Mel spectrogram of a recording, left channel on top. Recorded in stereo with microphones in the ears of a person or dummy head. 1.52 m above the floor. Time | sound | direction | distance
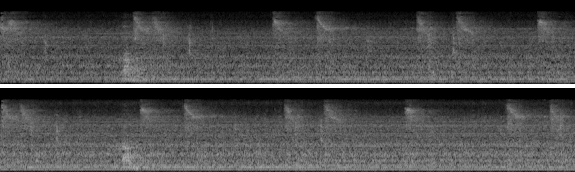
1.2 | writing | 35° right (ahead or behind) | 2.5 m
